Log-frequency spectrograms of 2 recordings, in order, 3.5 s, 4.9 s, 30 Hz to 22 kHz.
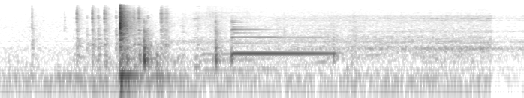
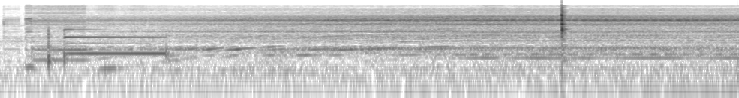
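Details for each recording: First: Vintage Mac after power supply adjusted to just over 5 V on the 5 V rail and 12.2 V on the 12 V rail: a few clicks, then a single clean startup bong and a faint steady hum; powers up normally. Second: Suspect hard drive from the machine marked "bad HD", on power only, not connected to motherboard: rising spin-up whine then steady high hum; it had spun up, seeked and immediately spun down, cause unknown.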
